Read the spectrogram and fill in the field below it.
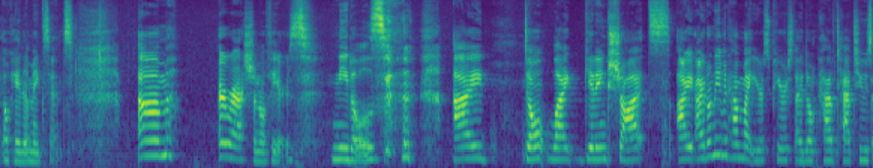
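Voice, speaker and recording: A young woman talks straight to the camera in a relaxed Q&A vlog. Her voice is very bright and sits a little high. She rambles, filling her chatty answers with ums and likes. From born in Romania, raised in Tennessee. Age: 20s. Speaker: beauty vlogger. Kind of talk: casual Q&A chat to camera.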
